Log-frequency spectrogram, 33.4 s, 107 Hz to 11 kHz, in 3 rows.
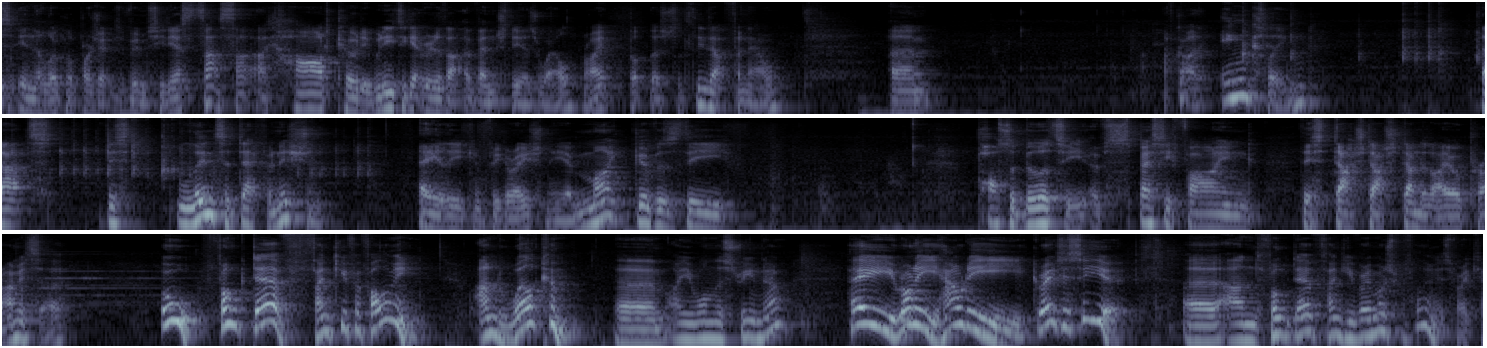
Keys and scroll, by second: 9.1-13.6 typing.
